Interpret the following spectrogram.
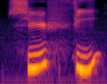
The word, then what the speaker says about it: suffit: Suffit. So we don't pronounce the T.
